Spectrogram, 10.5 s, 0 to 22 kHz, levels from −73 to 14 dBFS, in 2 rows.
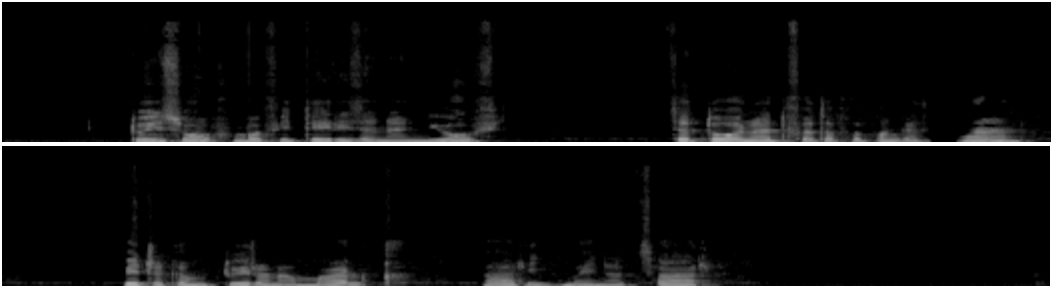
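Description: Speech suppressed in double talk at 3.32 to 3.38 s and 4.64 to 4.89 s: the speech dips by about 15 dB, then about 35 dB, likely because the echo canceller mistook overlapping talk for echo.

Other side's voice leaking through at 5.14 to 5.32, 7.31 to 7.46, 8.01 to 8.05, 8.39 to 8.45 and 8.88 to 8.99 s: faint scraps roughly 40 dB below the speech, likely loudspeaker echo left unremoved.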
